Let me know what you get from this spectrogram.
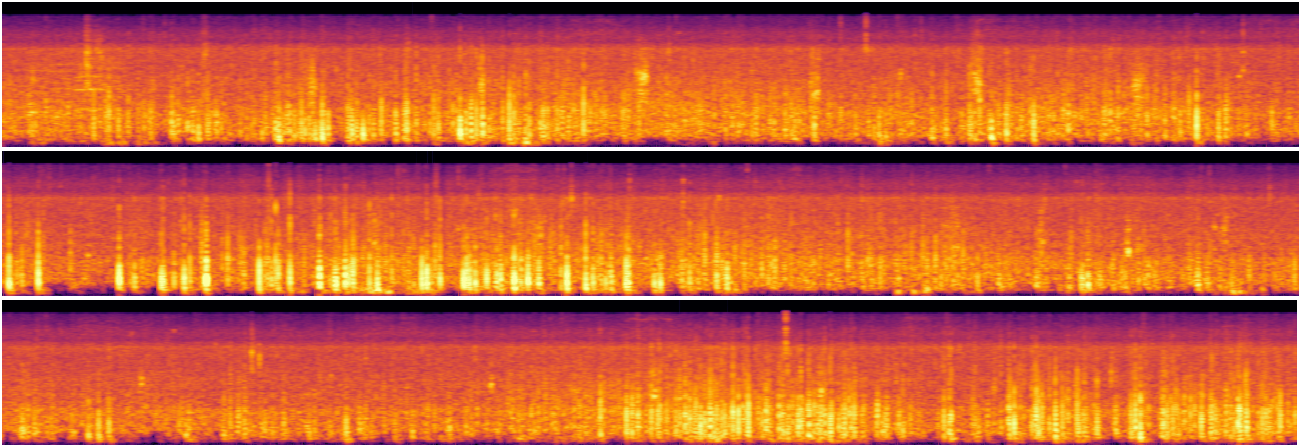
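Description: Steady rain falling on the canal water, leaves and paving, with many separate drop hits close by.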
